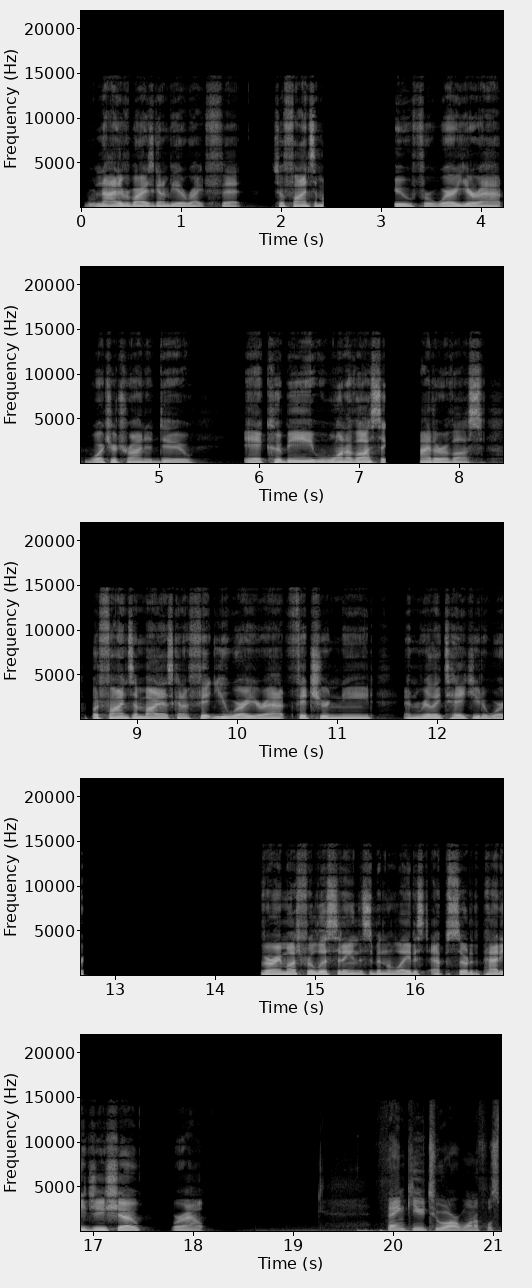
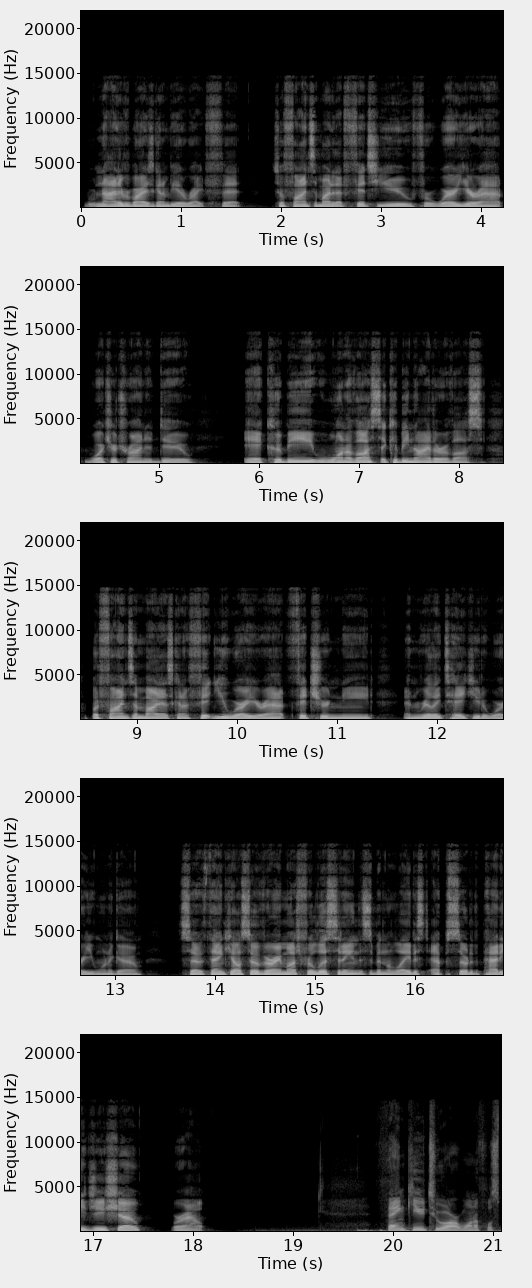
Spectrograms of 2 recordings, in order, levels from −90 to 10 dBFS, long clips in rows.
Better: second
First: audio cutting out; at 2.5 s for 0.5 s, at 7.5 s and at 13 s for 2 s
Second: none

